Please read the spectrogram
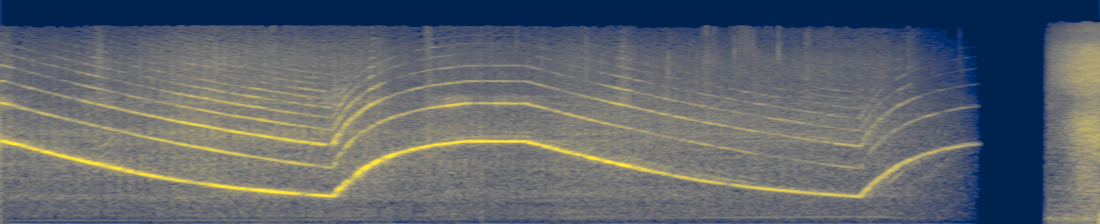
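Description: Ambulance siren on a slow wail: the pitch rises quickly, holds, then slides slowly down, twice over, growing fainter as the ambulance drives away, and cuts off mid-rise just before the end. A short whoosh follows right at the end.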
